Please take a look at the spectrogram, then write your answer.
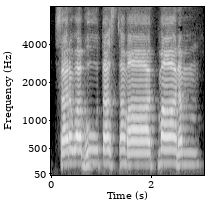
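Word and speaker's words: सर्वभूतस्थमात्मानम्: तो सर्वभूतस्थ सर्वभूतस्थ मात्मनमात्मनम देखिए मा के बाद जो आधा त है उस पर हमको आघात देना है बल लगाना है और न के ऊपर जो अनुस्वार है उसका उच्चारण हम म में करेंगे म के उच्चारण में करेंगे तो ये पद बन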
